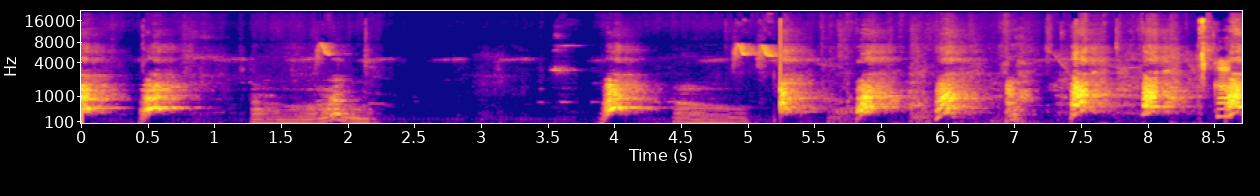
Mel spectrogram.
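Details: Leo, a pet German Shepherd, barking to draw attention during a day of command practice and car jumps; sharp broadband barks, two isolated, then a rapid string of barks over the last three seconds, mixed with human speech and music.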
